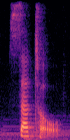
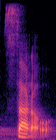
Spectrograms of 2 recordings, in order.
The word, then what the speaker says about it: subtle: So in British English, people would say subtle, but in American English, people would say subtle. So they would make this T sound into a flap T sound.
